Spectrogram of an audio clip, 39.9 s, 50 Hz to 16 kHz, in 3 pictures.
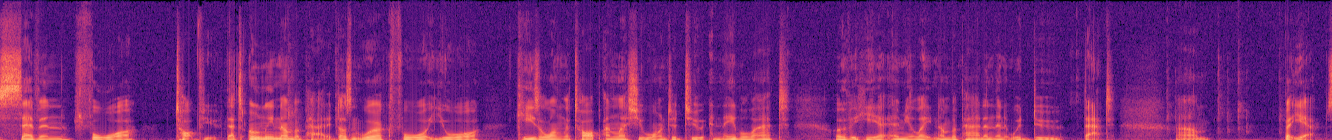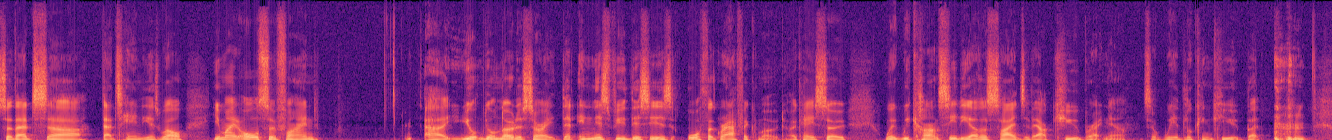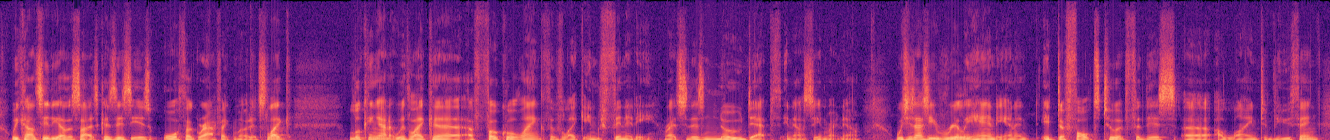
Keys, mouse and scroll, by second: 2.9 KP_1, 3.3 KP_3, 7.0-11.0 drag, 11.7-12.9 typing.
